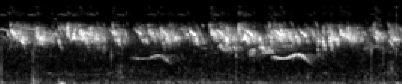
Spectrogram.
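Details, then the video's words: Chicks feeding beside a mother hen: unbroken high, thin peeping chorus with two smooth rising-falling mid-pitched calls and faint low thumps. "Chickens and chicks eating sound🐓🐔🌹|birds sound|mother hen with chicks"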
